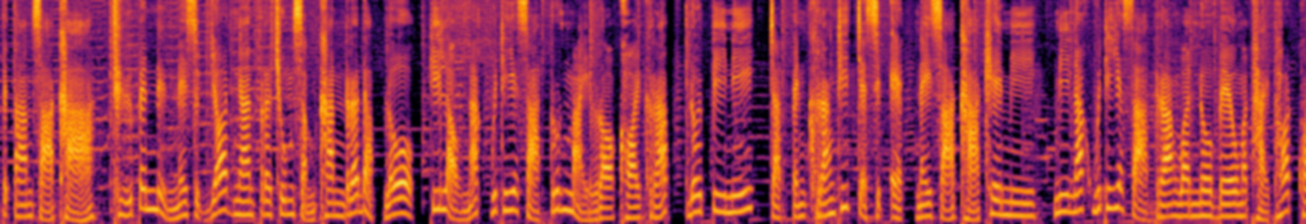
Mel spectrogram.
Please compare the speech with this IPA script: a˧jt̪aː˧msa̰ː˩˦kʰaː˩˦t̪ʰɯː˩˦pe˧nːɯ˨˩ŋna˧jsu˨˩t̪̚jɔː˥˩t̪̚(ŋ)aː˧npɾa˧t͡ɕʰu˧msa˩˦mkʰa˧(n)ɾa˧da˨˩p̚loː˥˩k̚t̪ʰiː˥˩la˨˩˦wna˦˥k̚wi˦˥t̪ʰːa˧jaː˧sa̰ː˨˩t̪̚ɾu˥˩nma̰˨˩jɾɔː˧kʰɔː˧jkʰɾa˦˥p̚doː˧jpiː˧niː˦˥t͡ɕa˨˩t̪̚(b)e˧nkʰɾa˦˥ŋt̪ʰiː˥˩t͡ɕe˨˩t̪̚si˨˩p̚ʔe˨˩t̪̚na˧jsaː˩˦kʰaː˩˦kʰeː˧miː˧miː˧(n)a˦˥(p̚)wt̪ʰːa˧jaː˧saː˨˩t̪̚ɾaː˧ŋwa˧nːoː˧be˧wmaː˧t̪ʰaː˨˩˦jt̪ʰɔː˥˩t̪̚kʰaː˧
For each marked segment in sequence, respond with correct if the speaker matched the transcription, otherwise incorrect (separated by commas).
correct, correct, incorrect, correct, incorrect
